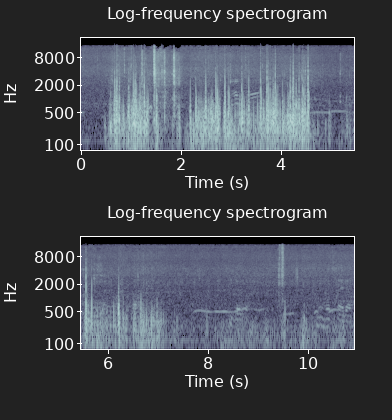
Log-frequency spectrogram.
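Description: Indistinct talking close to the microphone, in two stretches over the first seven seconds, then a quieter background.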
